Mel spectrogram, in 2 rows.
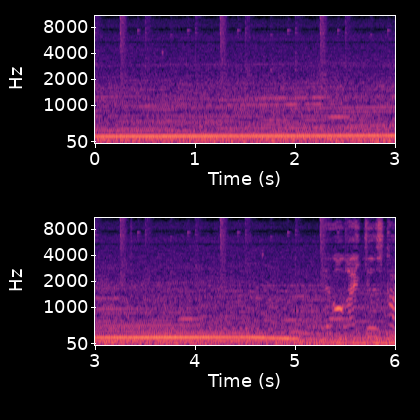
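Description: A tuned Gen 5 Honda City RS pulls in third gear from around 90 on a slight uphill, its engine holding a steady, loud drone that climbs slowly before easing off, with someone talking over it.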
